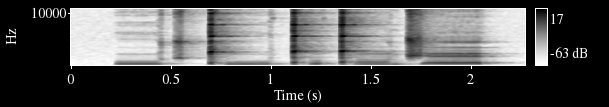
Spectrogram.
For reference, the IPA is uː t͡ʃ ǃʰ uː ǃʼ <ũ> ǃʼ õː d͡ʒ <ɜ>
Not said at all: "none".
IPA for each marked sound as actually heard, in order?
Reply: u, ɛ

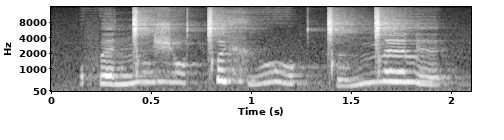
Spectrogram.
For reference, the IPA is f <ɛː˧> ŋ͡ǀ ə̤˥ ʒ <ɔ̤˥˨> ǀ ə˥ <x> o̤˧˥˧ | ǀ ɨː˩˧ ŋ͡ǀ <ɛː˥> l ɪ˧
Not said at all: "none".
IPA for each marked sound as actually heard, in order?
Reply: ɛː˧, ɔ̤˥˨, xʲ, ɛː˥

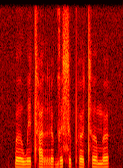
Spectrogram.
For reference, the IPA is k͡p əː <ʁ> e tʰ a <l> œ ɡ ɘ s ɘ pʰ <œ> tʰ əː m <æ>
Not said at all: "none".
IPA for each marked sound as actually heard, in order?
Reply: w, r, œ, œ

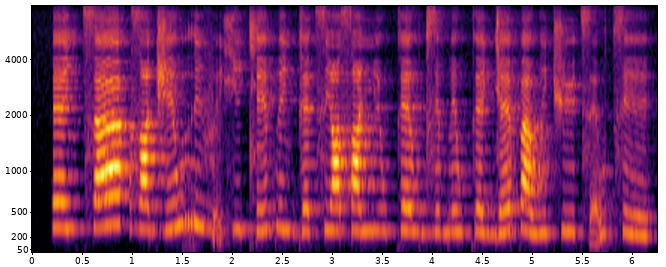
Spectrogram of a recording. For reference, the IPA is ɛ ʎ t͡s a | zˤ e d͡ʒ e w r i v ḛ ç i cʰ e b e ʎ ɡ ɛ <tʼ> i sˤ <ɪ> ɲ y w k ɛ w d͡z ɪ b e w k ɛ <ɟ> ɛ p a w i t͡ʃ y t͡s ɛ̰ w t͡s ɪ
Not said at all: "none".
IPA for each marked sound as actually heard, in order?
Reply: t͡s, ɛ, ɟ

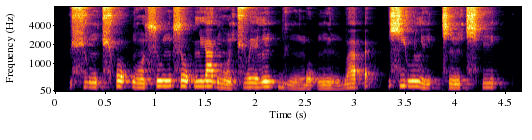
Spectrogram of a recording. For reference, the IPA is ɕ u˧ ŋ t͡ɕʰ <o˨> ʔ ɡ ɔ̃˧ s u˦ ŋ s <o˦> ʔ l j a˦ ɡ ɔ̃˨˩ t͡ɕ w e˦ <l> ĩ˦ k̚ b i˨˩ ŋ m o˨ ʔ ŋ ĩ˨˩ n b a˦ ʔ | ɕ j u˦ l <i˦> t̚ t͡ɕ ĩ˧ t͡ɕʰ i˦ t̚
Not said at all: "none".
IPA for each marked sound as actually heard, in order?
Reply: o˦, o˦, l, i˨

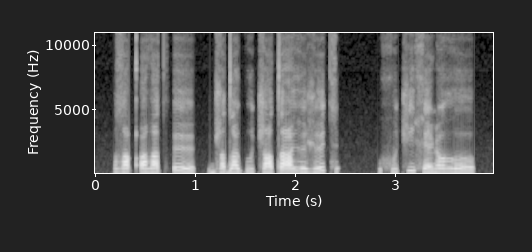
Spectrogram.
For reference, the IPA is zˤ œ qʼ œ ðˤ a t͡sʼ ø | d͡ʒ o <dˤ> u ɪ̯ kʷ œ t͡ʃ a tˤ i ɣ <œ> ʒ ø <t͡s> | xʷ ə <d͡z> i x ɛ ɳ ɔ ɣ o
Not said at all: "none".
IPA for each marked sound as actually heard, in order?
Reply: dˤ, ø, t͡s, t͡ʃ

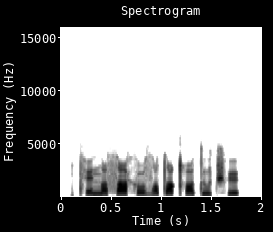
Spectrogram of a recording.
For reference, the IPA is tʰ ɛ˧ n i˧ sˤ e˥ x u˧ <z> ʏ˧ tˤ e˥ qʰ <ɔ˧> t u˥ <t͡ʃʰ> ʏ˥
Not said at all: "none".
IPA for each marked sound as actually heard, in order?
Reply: zˤ, ɔ˧, t͡ʃʰ

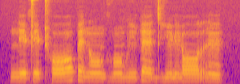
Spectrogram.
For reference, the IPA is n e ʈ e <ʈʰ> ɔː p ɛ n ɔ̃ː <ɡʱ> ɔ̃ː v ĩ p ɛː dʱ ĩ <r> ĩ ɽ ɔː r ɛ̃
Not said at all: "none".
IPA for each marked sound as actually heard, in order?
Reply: ʈʰ, ɡʱ, ɽ

